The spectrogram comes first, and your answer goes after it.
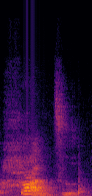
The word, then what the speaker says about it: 汗: When it pronounced like as he, an, han, the fourth tone means sweat.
